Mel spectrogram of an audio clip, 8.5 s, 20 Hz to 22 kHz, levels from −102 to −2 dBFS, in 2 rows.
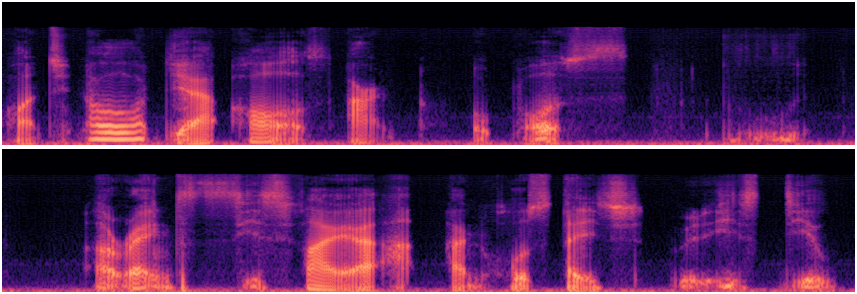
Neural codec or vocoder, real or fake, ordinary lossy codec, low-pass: autoencoder, 22.05 kHz, a latent of 192 numbers a frame, VITS, trained on many speakers; fake; none; none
